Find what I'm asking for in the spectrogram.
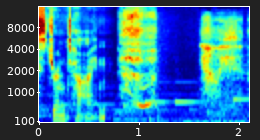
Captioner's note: gasp; Shirley whispering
